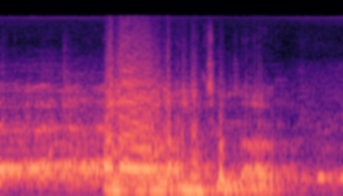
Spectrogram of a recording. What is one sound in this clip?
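A man chants in a strong, sustained voice through a microphone.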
